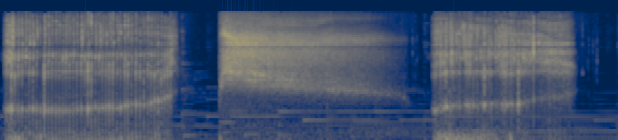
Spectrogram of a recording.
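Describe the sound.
Exaggerated cartoon snoring of a fish, with bubbles: two loud, rattling, bubbly snorts separated by a long airy whistle, like a sleeper gurgling through water. Clear, with no talking.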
